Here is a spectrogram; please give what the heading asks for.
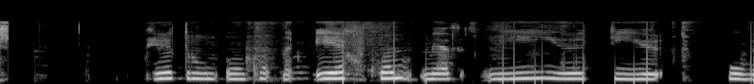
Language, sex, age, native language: Icelandic, male, 18-19, Icelandic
